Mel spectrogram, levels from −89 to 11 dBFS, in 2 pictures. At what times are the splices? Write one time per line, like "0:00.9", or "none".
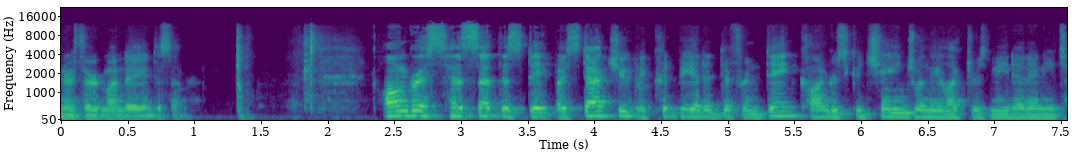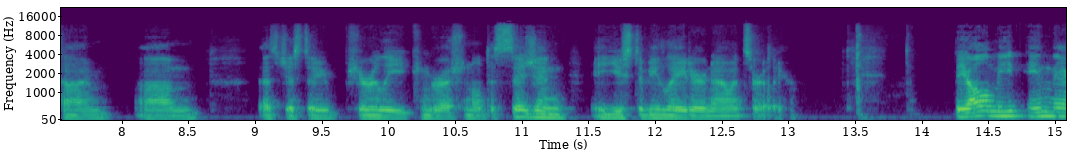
none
